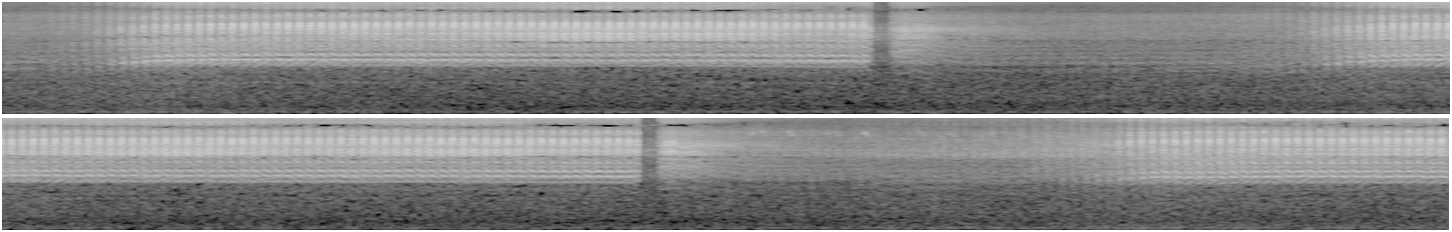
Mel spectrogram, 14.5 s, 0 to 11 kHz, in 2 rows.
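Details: A Yellowbelly cicada (Psaltoda harrisii) in Northern NSW, Australia, recorded 8/12/20, gives long, loud, high-pitched buzzing bursts that swell and stop in cycles.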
